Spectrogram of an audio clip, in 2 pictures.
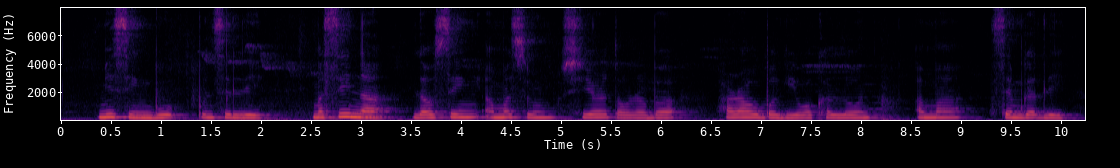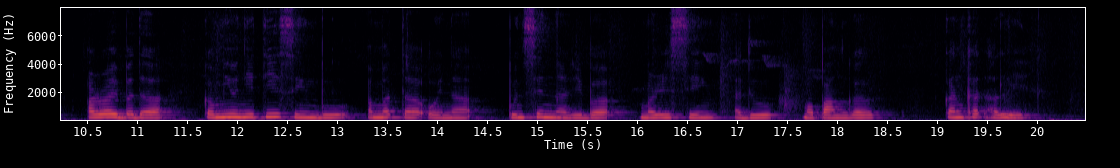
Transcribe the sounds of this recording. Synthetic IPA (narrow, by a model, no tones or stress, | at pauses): misiŋbupunsilːimɐsinɐlɐwsiŋɐmɐsuŋsijɐɾtowɾɐbɐ | hɐɾawbɐɡiwakʰɐlːon | ɐmɐ | semɡɐt̚liɐɾojbɐdɐkomjunitisiŋbuɐmɐtːɐʔojnɐ | punsinːɐɾibɐmɐɾisiŋɐdumɐpaŋɡɐl | kɐnkʰɐt̚ɦɐlːi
